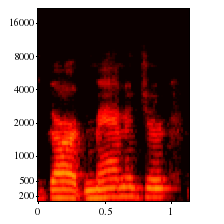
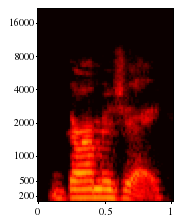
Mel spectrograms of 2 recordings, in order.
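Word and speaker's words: garde manger: position is the chef garmaje i know it looks like it says guard manager but it is pronounced garmaje because it's french and it is the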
